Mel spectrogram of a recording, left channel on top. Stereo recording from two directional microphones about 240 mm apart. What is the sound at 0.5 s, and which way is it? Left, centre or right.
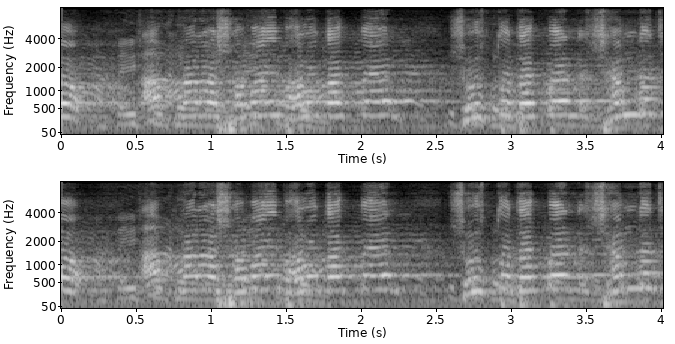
Speech, right.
